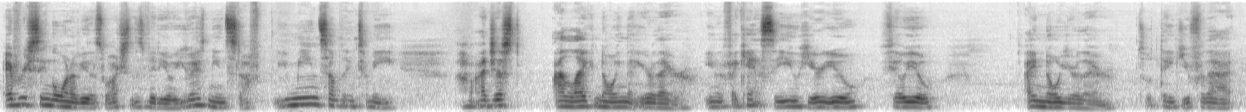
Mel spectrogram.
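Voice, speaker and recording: A woman hosting a crafting channel, chatting casually to her viewers in a hoarse voice, rambling and warm. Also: extremely low pitch, moderate pace, slight background noise. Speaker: crochet channel host. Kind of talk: casual chat to camera.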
